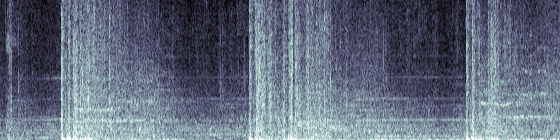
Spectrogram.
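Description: Water splashes as bullets hit it.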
